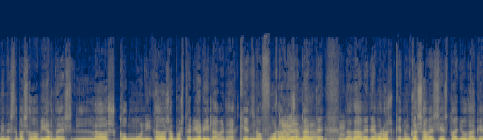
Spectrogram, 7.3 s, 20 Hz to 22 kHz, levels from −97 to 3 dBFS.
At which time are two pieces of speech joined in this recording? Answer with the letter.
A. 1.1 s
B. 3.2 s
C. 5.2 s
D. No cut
C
